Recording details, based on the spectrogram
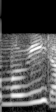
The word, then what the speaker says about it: Mauricio: Oh, Mauricio.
